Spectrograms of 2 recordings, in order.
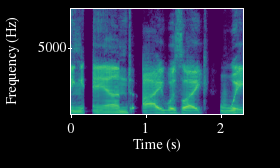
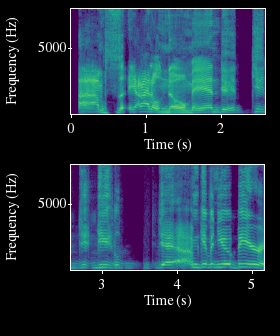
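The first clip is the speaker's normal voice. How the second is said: higher, puzzled, halting voice; confused guy offering beer; 10 semitones higher than usual. Retold or imitated. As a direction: stammer out a peace offering, baffled. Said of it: "And he was like".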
